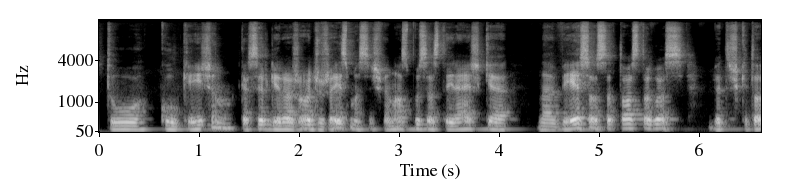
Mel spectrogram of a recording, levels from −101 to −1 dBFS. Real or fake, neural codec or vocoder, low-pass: real; none; 14.4 kHz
